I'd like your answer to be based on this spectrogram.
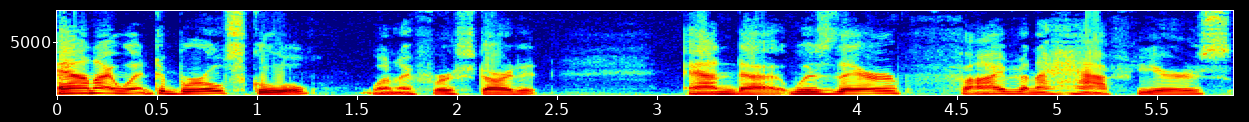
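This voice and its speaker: In a Californian accent, a woman speaks at a moderate pace. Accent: Californian American English. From Southern California, Los Angeles area. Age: 60s. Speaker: local resident interviewee. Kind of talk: oral history interview.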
